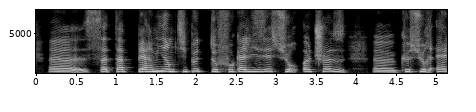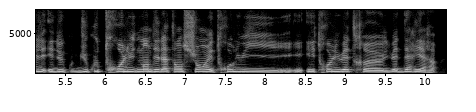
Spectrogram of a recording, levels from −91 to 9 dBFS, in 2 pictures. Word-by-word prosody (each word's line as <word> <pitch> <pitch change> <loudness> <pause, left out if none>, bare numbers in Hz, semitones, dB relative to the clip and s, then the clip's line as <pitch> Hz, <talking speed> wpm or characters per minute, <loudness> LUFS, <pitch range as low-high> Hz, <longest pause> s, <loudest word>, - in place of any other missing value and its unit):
heu, 205 -6 -1
ça 225 +2 -2
t'a 240 +2 +2
permis 255 +4 +6
un 270 - +5
petit 250 0 -2
peu 290 +5 -3
de 255 - -14
te 255 -1 +1
focaliser 240 +1 +1
sur 245 -5 -1
autre 250 0 +1
chose, 270 -8 -1 0.3
heu, 195 -2 -2
que 240 - +1
sur 240 -1 0
elle 260 -2 +2
et 220 - -1
de 220 +2 0
q 200 - -9
du 210 +4 0
coup 265 +4 -2
trop 275 +2 -3
lui 245 -3 +4
demander 225 +2 +1
d'attention 220 +4 -2
et 225 - +2
trop 255 +7 -4
lui 225 -1 +1 0.7
et 225 - -1
et - - -3
trop 270 - -3
lui 235 -3 +5
être, 225 0 -1
heu, 195 -2 -1
lui 195 +3 0
être 205 - -3
derrière. 215 -7 -1
230 Hz, 220 wpm, -21 LUFS, 220-255 Hz, 0.7 s, permis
